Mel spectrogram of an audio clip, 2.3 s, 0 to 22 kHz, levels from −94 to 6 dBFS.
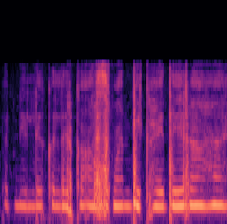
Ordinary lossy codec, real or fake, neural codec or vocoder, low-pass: none; fake; codec, 16 kHz, 4 kbps, FunCodec, trained on LibriTTS, 50 frames a second; none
